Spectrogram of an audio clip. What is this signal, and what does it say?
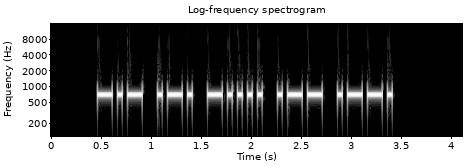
Morse code, heard as a keyed tone, about 25 wpm, 700 Hz. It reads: KR6WP
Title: Speed Racing - USA 2x2 Call Signs 20wpm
